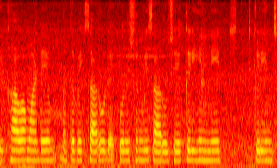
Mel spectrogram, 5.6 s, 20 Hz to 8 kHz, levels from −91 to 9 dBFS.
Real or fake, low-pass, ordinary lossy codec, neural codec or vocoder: real; none; none; none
